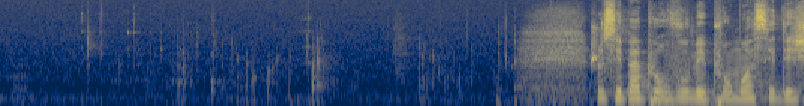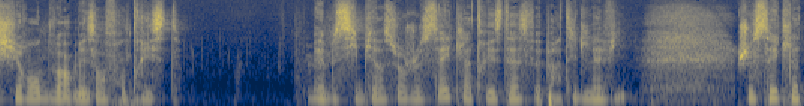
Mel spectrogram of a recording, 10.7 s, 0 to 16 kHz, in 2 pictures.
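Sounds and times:
quiet wet mouth clicks from sipping water: 0.5 - 3.5
soft swallow of a small sip of water: 0.6 - 3.5
speech: 3.9 - 6.7, 7.4 - 10.7
brief breathy exhale: 9.7 - 10.3.

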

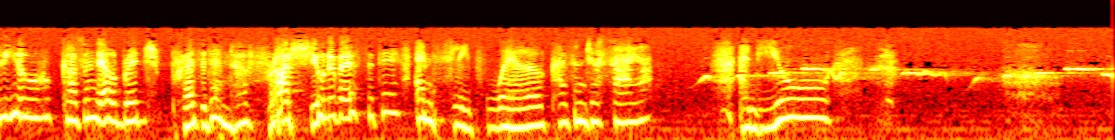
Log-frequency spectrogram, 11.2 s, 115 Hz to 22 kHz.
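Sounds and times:
speech: 0.0 - 6.6, 7.3 - 8.6
soft hiss: 0.0 - 11.1
eerie wavering whistle in long sliding tones: 7.0 - 11.1.

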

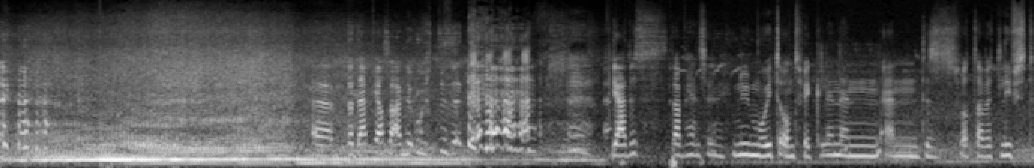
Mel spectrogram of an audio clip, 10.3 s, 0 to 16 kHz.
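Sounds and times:
laughter: 0.0 - 0.9, 4.0 - 6.2
motor engine droning: 0.0 - 6.1
speech: 3.5 - 10.3.

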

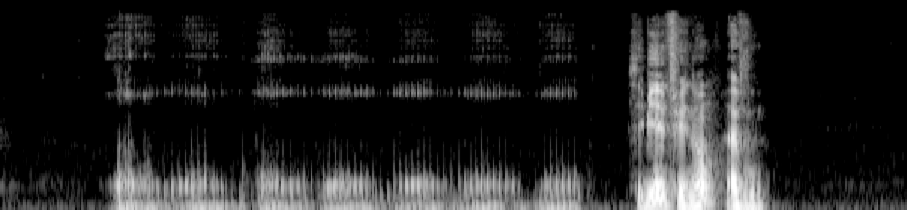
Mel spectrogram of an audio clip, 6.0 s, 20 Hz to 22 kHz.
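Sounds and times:
cat purring: 0.7 - 4.0
speech: 4.2 - 5.2.

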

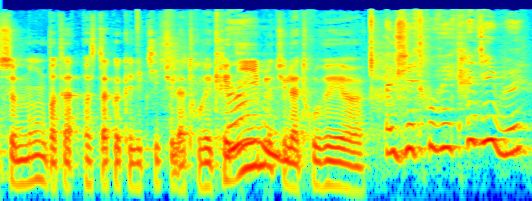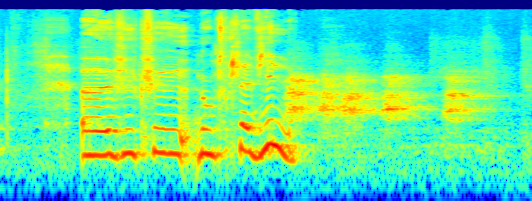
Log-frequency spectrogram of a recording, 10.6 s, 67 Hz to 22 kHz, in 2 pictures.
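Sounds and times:
speech: 0.0 - 5.5, 6.1 - 8.5
dog barking in agitated bursts with yelping tones: 8.2 - 10.4.

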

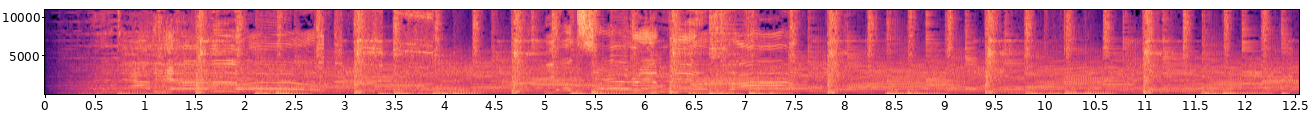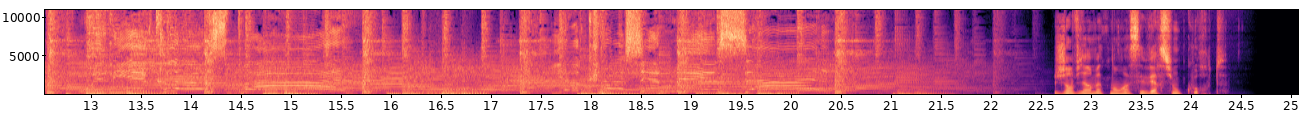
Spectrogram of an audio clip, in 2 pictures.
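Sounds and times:
gritty distorted clavinet riff: 0.0 - 22.2
steady drums: 0.7 - 22.2
funky bass groove: 0.8 - 1.4, 2.1 - 4.6, 5.3 - 7.6, 8.3 - 14.1, 14.7 - 17.2, 17.9 - 20.2, 21.0 - 21.7
speech: 22.7 - 24.5.

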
